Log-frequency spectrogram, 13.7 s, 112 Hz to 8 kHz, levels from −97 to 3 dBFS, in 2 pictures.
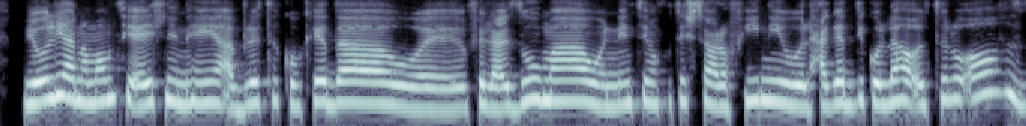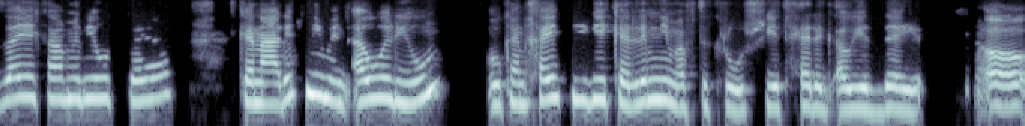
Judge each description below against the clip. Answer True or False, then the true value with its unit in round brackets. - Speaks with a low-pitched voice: False (250 Hz)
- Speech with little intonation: False (3.1 semitones)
